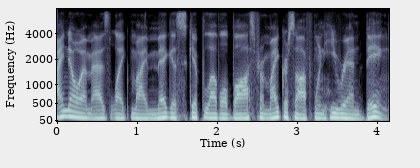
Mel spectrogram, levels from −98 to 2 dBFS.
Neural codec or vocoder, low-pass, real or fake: none; 7.2 kHz; real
